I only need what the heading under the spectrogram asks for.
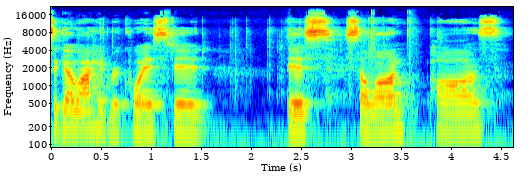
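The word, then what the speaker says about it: Salonpas: Okay, so a few weeks ago I had requested this Salon Pause. I think it's Pause. I think you pronounce the S.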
